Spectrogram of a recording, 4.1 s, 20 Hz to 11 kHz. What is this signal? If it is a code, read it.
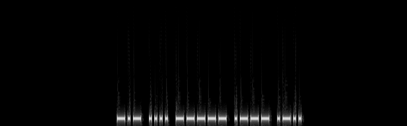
Morse code, heard as a keyed tone, about 46 wpm, 690 Hz. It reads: KH0JL
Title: USA Call Signs - 5 Characters - 4x Character Spacing - 45wpm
